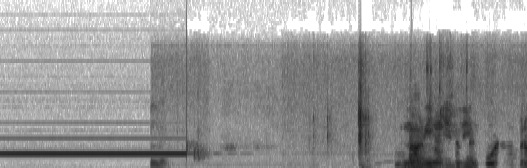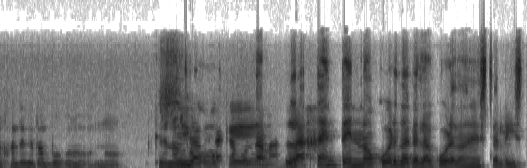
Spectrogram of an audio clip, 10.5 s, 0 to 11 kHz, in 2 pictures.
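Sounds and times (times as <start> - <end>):
electronic beep: 0.0 - 2.2
speech: 1.5 - 2.1, 4.0 - 10.5.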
